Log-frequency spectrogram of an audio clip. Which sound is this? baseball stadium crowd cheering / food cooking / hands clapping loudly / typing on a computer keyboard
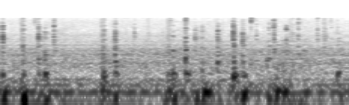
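typing on a computer keyboard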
